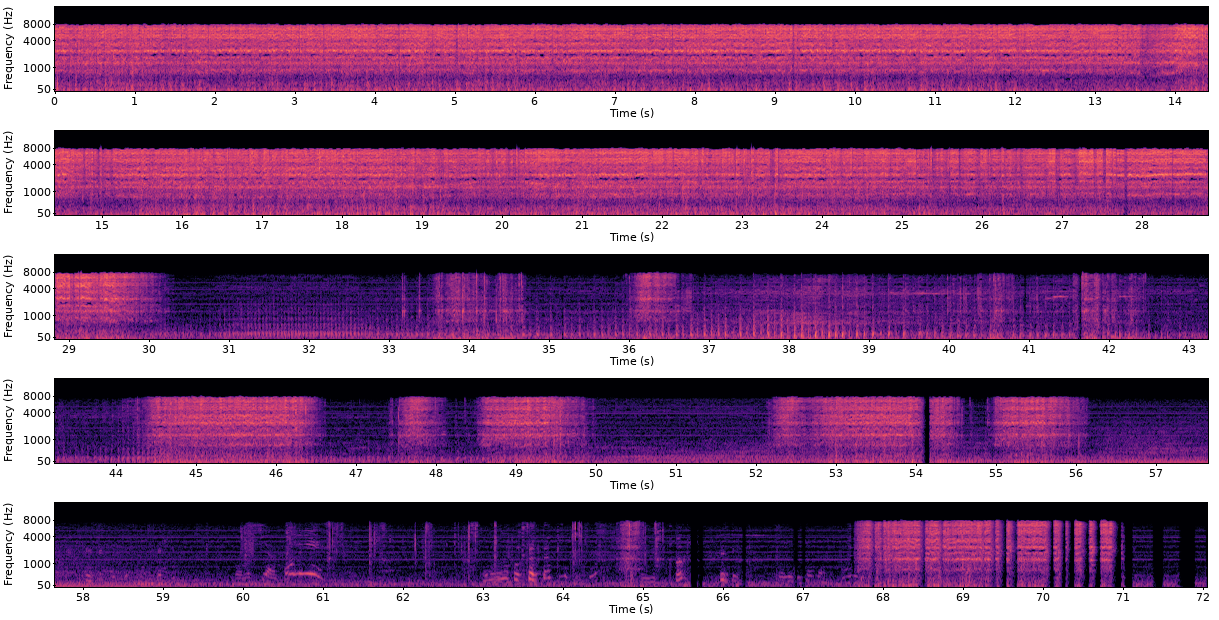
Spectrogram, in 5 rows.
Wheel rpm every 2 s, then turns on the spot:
220, 230, 230, 220, 230, 230, 210, 220, 200, 210, 220, 220, 230, 230, 120, 0, 10, 10, 0, 0, 10, 10, 120, 30, 60, 20, 110, 60, 0, 0, 0, 0, 0, 40, 160, 70.
32-36 40-42 46-48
